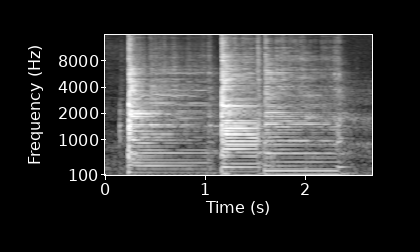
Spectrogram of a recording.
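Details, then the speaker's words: 2012 Japanese-made Fender Jazz Bass with too much bow in the neck: plucked notes ring with a thin metallic rattle over each note. Fret buzz. "so here we have a lovely Fender Jazz base a 2012 Japanese made Fender Jazz Bass fantastic guitar with some not so lovely fret buzz"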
